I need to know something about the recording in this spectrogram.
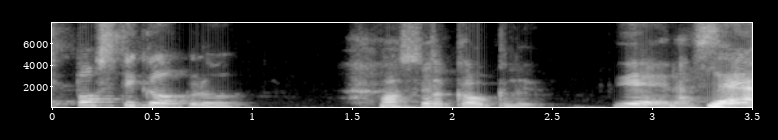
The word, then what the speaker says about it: Postecoglou: Because P is pronounced as a B in Greek, yeah? So it's Postecoglou.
